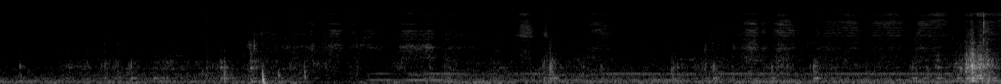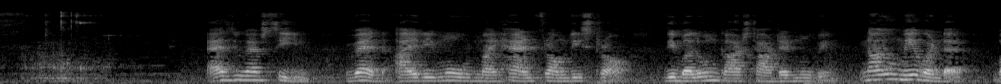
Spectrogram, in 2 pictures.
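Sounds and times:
low steady hum: 0.0 - 20.0
hand air pump strokes: 0.5 - 11.5
air rushing from balloon: 2.4 - 10.8.

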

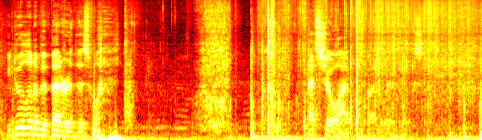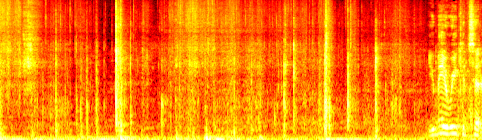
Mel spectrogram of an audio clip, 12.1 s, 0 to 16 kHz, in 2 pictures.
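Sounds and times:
cardboard rustling and crinkling: 3.2 - 12.0.

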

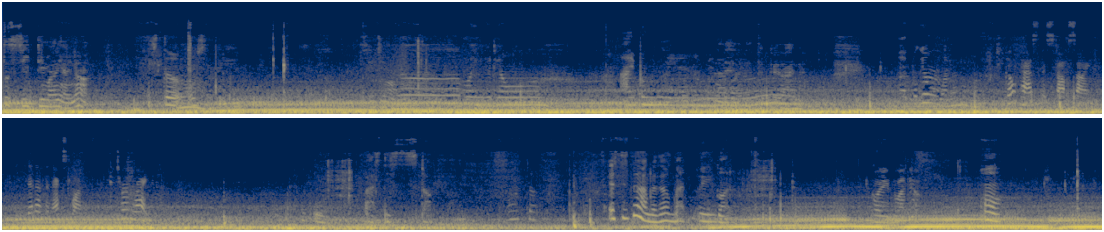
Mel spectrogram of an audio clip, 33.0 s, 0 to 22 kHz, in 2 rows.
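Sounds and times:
car cabin road and engine rumble: 0.0 - 33.0.

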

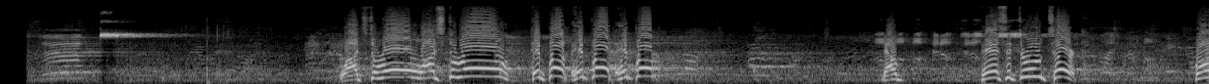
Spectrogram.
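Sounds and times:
gym hall background noise: 0.3 - 12.0
referee's whistle blast: 1.0 - 2.0, 9.6 - 10.6.

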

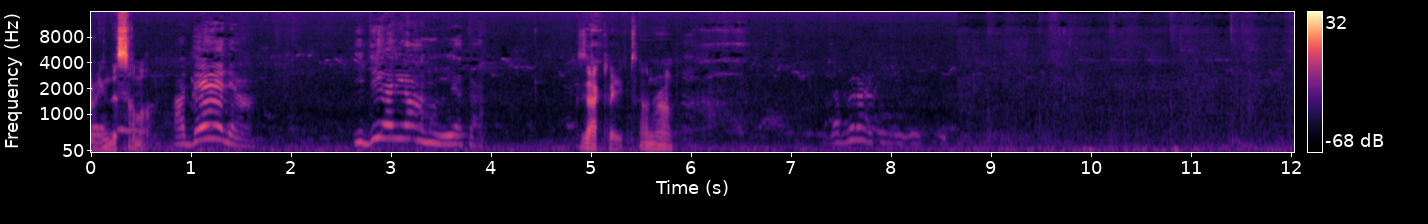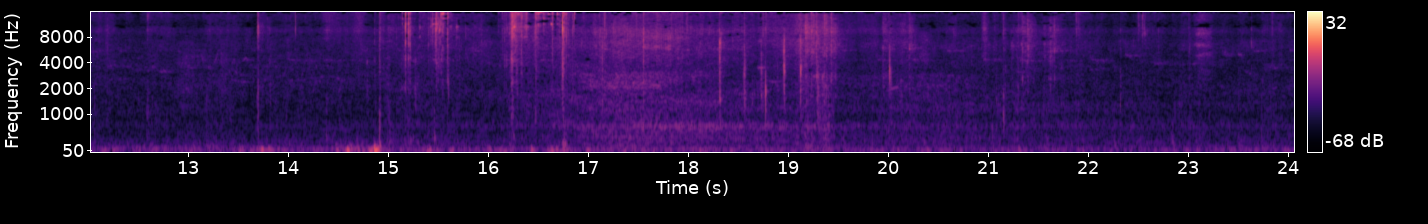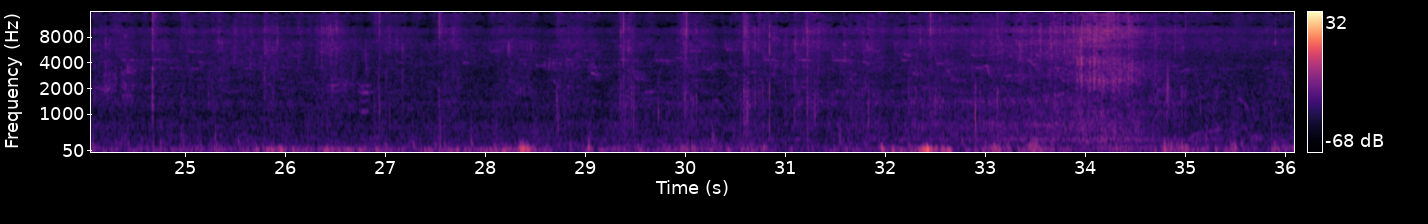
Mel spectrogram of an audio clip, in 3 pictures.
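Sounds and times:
footsteps on gravel: 8.6 - 34.0.

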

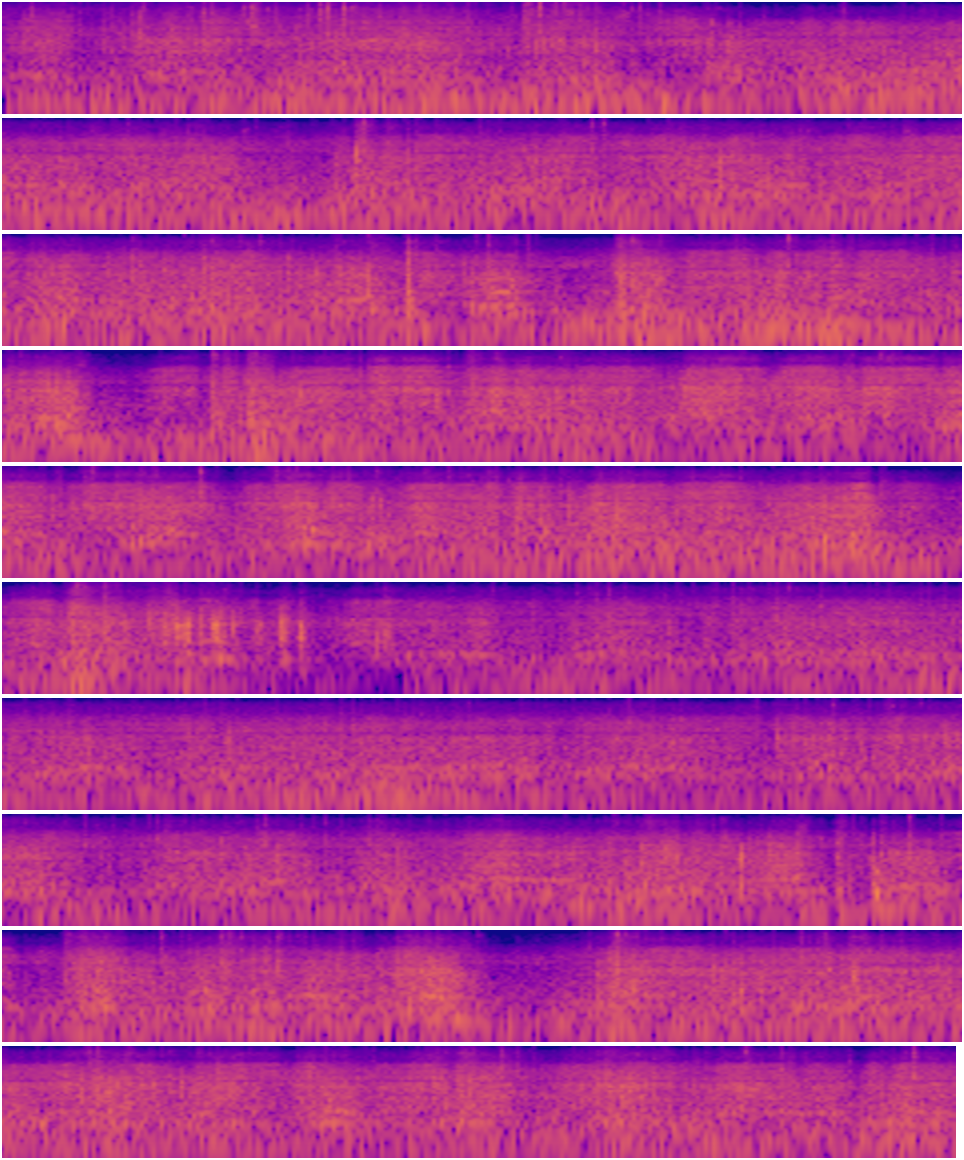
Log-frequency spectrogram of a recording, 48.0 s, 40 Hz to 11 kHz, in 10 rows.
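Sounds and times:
mountain bike rolling on dirt: 0.0 - 47.9
wind buffeting microphone: 0.0 - 47.9.

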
